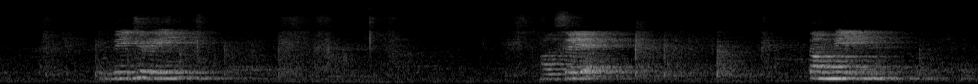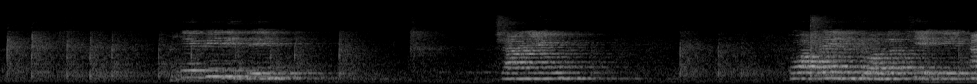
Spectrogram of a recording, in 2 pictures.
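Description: A young woman speaks slowly and clearly nearby, in short phrases with pauses.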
